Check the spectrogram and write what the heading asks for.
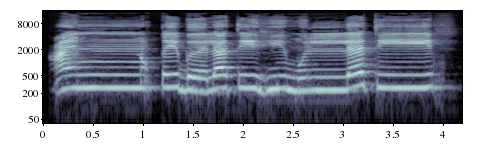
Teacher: ما وَلَّاهُمْ عن قبلتهم التي، عن قبلتهم التي، یہاں دیکھیں عن نون ساکن ہے، نون ساکن کے بعد قوف آ رہا ہے اور قوف جو ہے اخفا کا ورڈ ہے تو یہاں پر اخفا ہوگا، ہم نون ساکن کی آواز کو ناک میں چھپائیں گے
